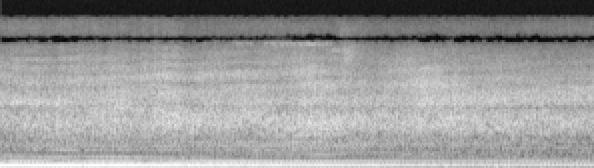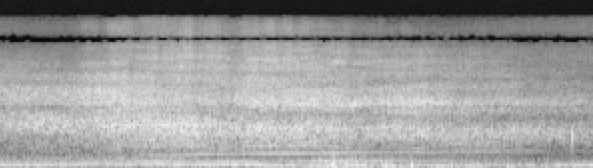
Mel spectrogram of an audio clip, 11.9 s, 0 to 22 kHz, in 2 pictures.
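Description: Nissan 300ZX Twin Turbo's twin-turbo V6 running on track, a steady low engine note that slowly fades. In the last few seconds the revs rise again.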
